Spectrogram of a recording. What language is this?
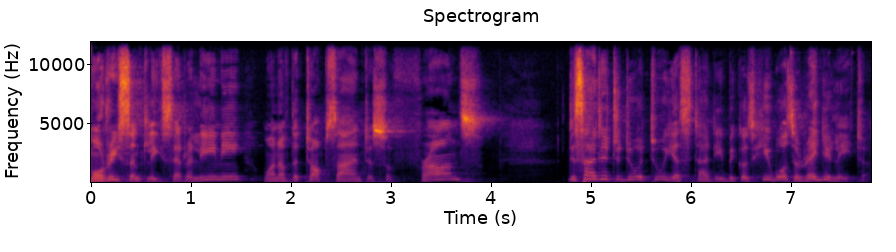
English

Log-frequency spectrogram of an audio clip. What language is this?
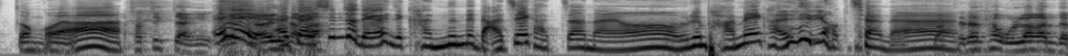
Korean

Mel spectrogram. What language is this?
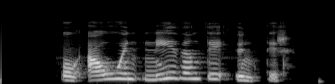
Icelandic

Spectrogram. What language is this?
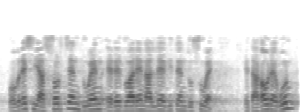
Basque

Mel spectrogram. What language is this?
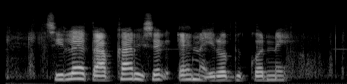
Kalenjin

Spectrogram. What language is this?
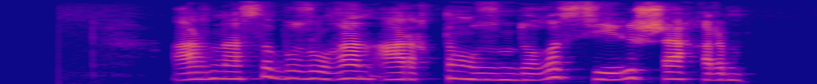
Kazakh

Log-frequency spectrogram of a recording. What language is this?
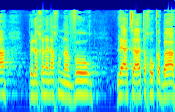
Hebrew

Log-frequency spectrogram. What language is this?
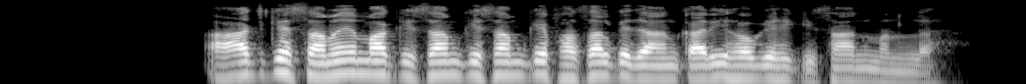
Chhattisgarhi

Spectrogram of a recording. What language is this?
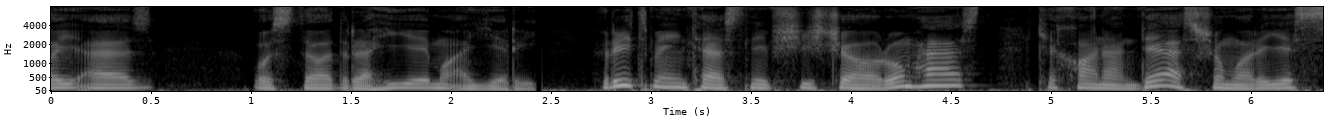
Persian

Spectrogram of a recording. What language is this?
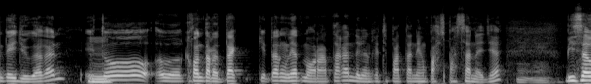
Indonesian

